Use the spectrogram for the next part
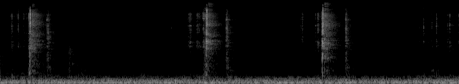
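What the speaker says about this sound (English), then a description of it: "And I'm just gonna have to use my regular scissors for some of this." Regular scissors snip fabric around a curve for an oven mitt, giving three separate crisp cuts spaced about a second apart over a steady low hum.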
